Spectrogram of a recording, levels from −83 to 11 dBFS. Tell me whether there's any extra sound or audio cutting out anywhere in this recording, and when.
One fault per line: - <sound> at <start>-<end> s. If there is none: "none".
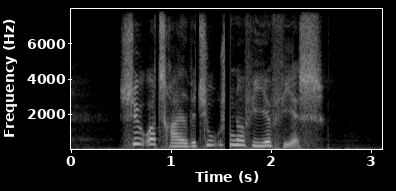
- dropout at 1.5-1.6 s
